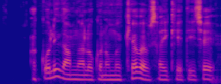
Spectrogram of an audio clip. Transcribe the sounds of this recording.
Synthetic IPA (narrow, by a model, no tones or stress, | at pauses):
əkoliɡamnalokonomʊkʰjəʋjəʋsaikʰet̪it͡ʃʰe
